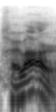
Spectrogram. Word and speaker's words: Hailar: Hailni? Did I say it wrong? Hailar. Hailar, okay. Hailar. I understand now.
